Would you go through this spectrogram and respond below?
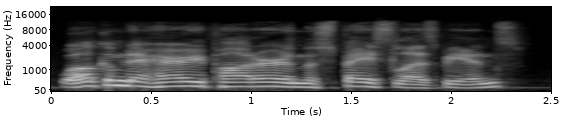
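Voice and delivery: ordinary talk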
